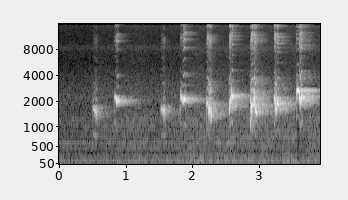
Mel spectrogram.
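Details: Yellow-vented bulbul song in the Ropelan style, a master recording for other bulbuls to learn. Short clear whistled notes near the same pitch, some slurred or rising, about nine in quick succession after a brief pause. Clean background.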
